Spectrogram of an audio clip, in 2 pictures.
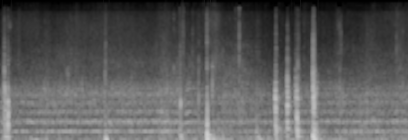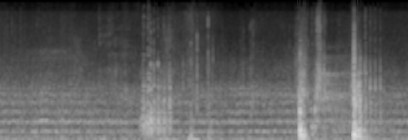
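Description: Honey bees at an open hive swarm around a beekeeper during bee yard chores, a loud steady close buzzing drone with insects zipping past the ear now and then.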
